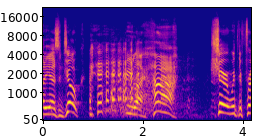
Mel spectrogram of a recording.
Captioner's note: Chanel laughing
